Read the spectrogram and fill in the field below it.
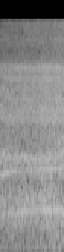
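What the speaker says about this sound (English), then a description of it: "get your blow dryer and then just hit where you want to first start" Blow dryer running full blast, a loud, close, steady airy roar with a constant motor hiss and no pauses.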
